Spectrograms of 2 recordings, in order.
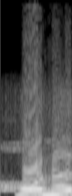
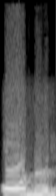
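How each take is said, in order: First: The word begins with an h sound. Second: The word begins with a vowel sound. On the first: The speaker calls it wrong. "इसे आप हॉनर नहीं पढ़ेंगे" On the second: The speaker calls it right. "इसमें जो H होता है ना वो साइलेंट होता है"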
